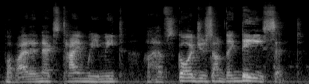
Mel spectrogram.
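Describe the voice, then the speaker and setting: A man's voice: mid-range voice, fairly quick, pushed and bright. A man putting on a sly, nasal voice for a scheming crook while reading game dialogue.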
